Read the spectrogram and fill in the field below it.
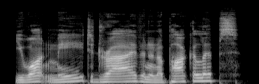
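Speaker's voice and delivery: plain reading voice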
